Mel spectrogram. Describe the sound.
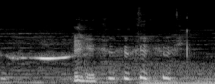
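A single short, steady whistle note, blown to call a trained horse, sounds clearly, then gives way to a few soft, muffled sounds and faint voice-like murmuring in the background.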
